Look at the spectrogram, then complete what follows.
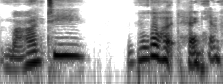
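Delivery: stunned, disbelieving tone. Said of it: "they were in shock".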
